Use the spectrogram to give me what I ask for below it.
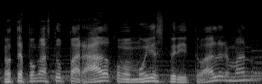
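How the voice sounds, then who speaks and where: A male pastor preaches in church at a middle pitch. He talks emphatically, turning again and again to his brothers with rhetorical questions. Music plays clearly behind his voice. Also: animated, fast talker. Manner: emphatic, keeps addressing listeners as brother, asks rhetorical questions. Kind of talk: sermon.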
